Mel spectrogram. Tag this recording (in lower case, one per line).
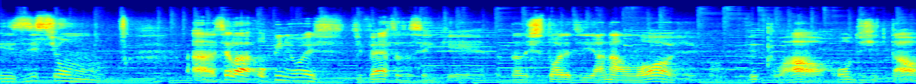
guitar
strum
speech
music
